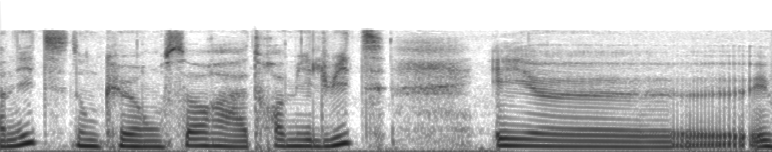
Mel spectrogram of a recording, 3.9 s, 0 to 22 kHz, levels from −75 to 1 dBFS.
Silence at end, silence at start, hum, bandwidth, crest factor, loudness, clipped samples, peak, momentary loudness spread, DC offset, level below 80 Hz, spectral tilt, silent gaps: 0 s; 0 s; none; 10 kHz; 12 dB; -16 LUFS; under 0.1%; -4 dBFS; 4 LU; 2%; -42 dBFS; -4.5 dB/octave; none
